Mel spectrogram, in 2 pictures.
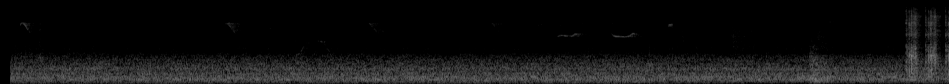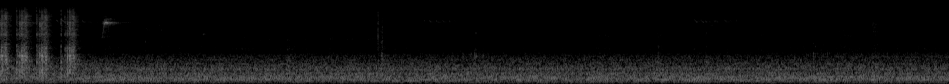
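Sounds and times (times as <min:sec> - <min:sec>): small birds chirping: 0:00.1 - 0:06.9, 0:09.1 - 0:15.0, 0:15.7 - 0:17.3.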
